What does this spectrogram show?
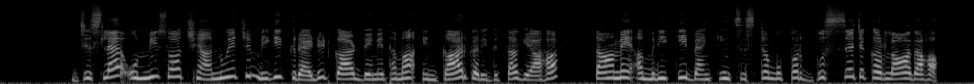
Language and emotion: Dogri, angry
